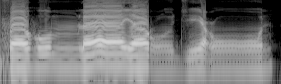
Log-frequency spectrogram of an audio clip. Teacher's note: mim mati bertemu dengan lam kita namakan dengan izhar syafawi suara mimnya harus jelas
